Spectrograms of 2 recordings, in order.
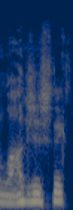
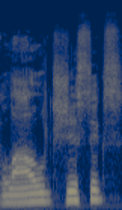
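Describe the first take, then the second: First: It is said as the ordinary word. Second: It begins with an extra 'lol' syllable. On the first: It is the natural way to say the name. The speaker calls it right. "So logistics makes way more sense" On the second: It follows the literal spelling of the name. The speaker calls it wrong. "the technical pr- pronunciation should be like logistics, but that sounds horrible"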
